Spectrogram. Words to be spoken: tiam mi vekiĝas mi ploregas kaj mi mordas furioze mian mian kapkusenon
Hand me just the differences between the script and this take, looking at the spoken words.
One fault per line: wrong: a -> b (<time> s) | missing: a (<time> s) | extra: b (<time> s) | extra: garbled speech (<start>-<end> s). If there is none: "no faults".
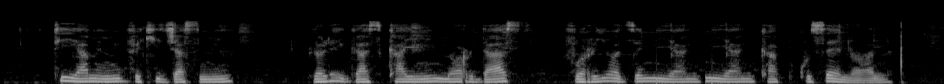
no faults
